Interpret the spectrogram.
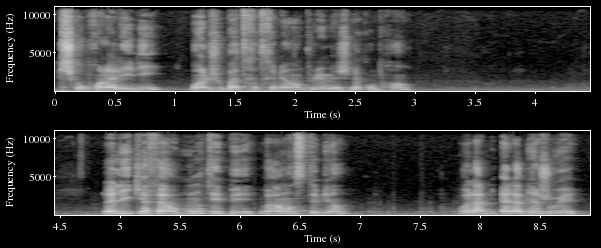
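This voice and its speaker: A gaming video creator commentates on match replays in a fairly low, darkish voice, talking briskly but leaving long pauses. Her tone is casual and exasperated with her teammates, and she repeats phrases and fires off rhetorical questions for emphasis.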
